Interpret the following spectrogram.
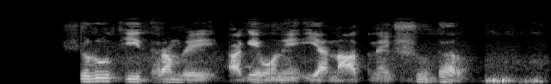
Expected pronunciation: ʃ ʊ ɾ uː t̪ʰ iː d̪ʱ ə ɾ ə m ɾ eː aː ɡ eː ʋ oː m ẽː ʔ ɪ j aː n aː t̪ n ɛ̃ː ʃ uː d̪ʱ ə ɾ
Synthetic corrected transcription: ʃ ʊ ɾ uː t̪ʰ iː d̪ʱ ə ɾ ə m ɾ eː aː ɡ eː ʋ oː n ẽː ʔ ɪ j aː n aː t̪ n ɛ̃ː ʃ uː d̪ʱ ə ɾ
